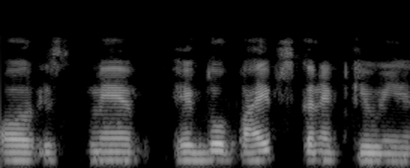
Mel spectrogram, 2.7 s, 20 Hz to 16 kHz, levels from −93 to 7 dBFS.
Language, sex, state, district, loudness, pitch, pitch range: Hindi, male, Uttar Pradesh, Varanasi, -34 LUFS, 135 Hz, 135-140 Hz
